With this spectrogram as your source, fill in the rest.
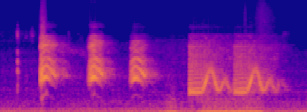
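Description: A toy sound-effect noise maker's crow caw: three short synthetic caws in a row, followed by two longer warbling, wobbly tones, loud and close with no talking.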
